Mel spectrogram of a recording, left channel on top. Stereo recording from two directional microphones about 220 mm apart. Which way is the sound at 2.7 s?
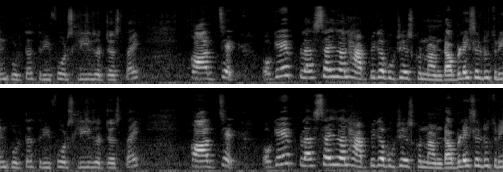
10° left (ahead or behind).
